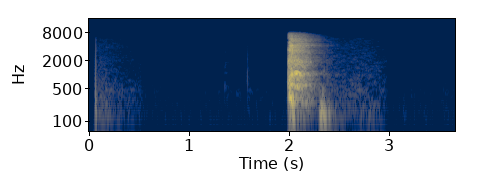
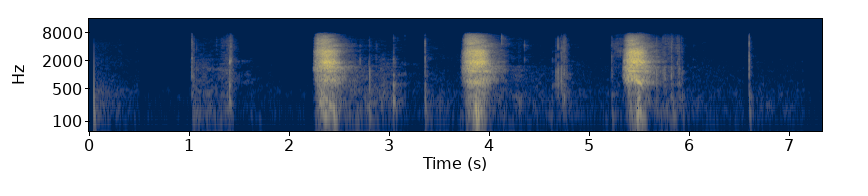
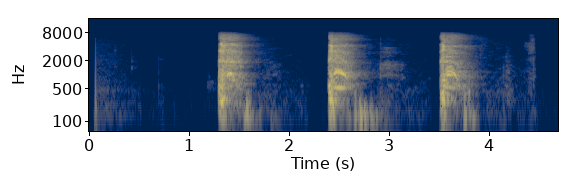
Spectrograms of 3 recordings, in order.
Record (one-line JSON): {"cough_length": "3.7 s", "cough_amplitude": 25840, "cough_signal_mean_std_ratio": 0.18, "exhalation_length": "7.3 s", "exhalation_amplitude": 26384, "exhalation_signal_mean_std_ratio": 0.24, "three_cough_length": "4.7 s", "three_cough_amplitude": 26132, "three_cough_signal_mean_std_ratio": 0.3, "survey_phase": "beta (2021-08-13 to 2022-03-07)", "age": "18-44", "gender": "Female", "wearing_mask": "No", "symptom_headache": true, "smoker_status": "Never smoked", "respiratory_condition_asthma": false, "respiratory_condition_other": false, "recruitment_source": "REACT", "submission_delay": "1 day", "covid_test_result": "Negative", "covid_test_method": "RT-qPCR", "influenza_a_test_result": "Negative", "influenza_b_test_result": "Negative"}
